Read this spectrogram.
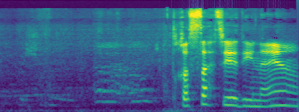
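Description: A young girl speaks close by in a small voice.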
